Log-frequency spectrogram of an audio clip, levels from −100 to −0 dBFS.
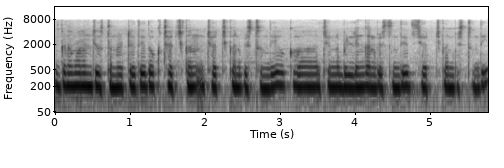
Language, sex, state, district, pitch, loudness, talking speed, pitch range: Telugu, female, Andhra Pradesh, Guntur, 195 Hz, -13 LUFS, 145 wpm, 190-205 Hz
